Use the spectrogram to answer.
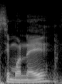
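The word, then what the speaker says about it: Symoné: Y esto es una cosa que Raven Simonet, porque al parecer se pronuncia Simonet y ella solo nos corrigió hace poco, es que a ella hace unos años le fundaron por decir esto.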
